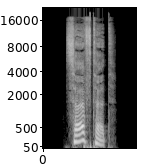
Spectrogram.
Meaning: inflection of surfen: 1. second-person plural preterite 2. second-person plural subjunctive II
- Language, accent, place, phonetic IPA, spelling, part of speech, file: German, Germany, Berlin, [ˈsœːɐ̯ftət], surftet, verb, De-surftet.ogg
